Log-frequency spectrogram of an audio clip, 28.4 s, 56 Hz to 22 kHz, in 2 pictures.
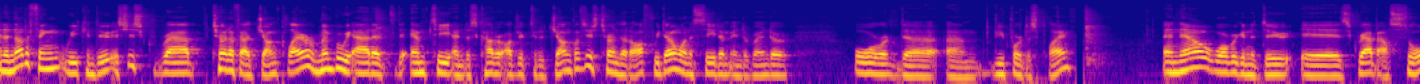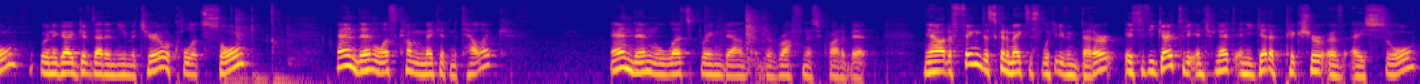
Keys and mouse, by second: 0.1 ctrl+s, 3.5-5.6 middle drag, 5.6 click, 5.9-13.6 middle drag, 10.2 z, 11.3 z, 13.6 click, 14.0 middle click, 14.8-28.4 drag.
